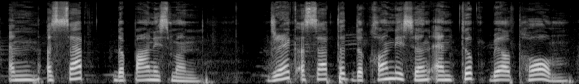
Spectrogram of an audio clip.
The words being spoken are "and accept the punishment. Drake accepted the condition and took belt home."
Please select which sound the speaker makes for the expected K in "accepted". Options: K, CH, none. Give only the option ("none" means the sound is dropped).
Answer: none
